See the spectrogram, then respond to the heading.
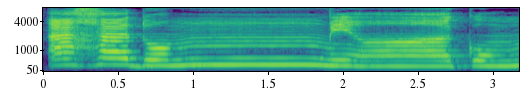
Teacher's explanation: नून की आवाज़ मीम के अंदर ही मुदगम हो गई, मिक्स हो गई। अहदुन में जो नून की आवाज़ है वो नहीं सुनाई देनी चाहिए, वो मीम के अंदर ही मर्ज हो जाएगी, साथ गुन्ना होगा अहदुम मिनकुम।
